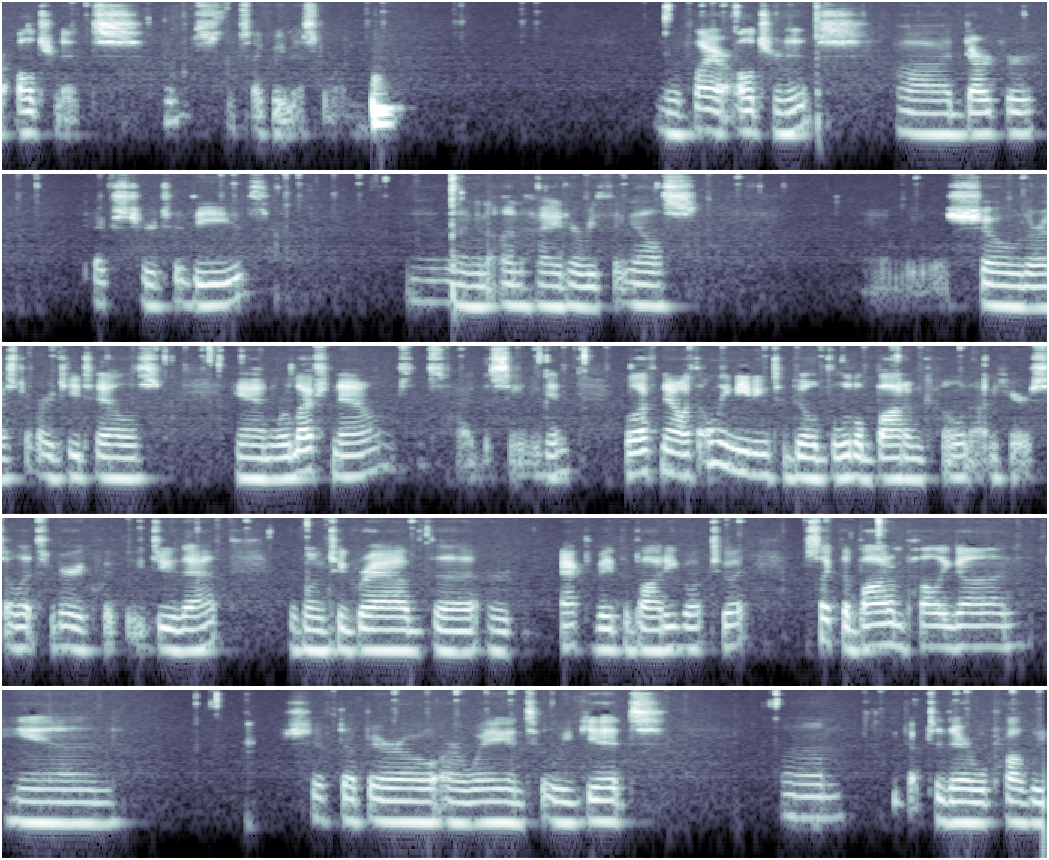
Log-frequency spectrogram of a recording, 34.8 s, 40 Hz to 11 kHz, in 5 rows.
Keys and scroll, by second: 1.3 q, 1.6 Escape, 4.0 shift+m, 8.9 q, 9.8 u, 27.6 alt+shift+fn+Up, 28.0 alt+shift+fn+Up, 28.3 alt+shift+fn+Up, 28.5 alt+shift+fn+Up, 28.8 alt+shift+fn+Up, 29.0 alt+shift+fn+Up, 32.4 shift+fn+Up, 32.9 shift+fn+Down.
